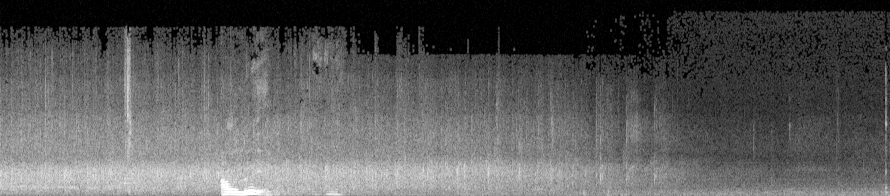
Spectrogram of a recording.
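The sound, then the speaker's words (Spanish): An audience claps in sustained applause given as a 'clap offering' during a bilingual English-Spanish sermon, the applause gradually fading away, with a brief shouted voice rising above it partway through. “You can give him a good clap offering.”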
